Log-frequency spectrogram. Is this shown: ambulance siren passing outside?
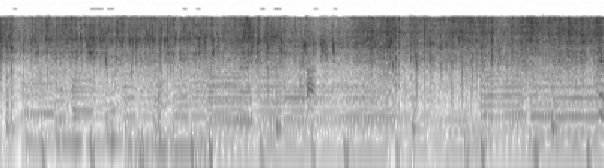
no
